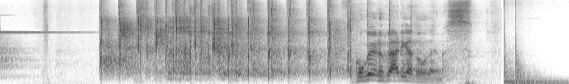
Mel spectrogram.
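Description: People clap their hands together briskly.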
